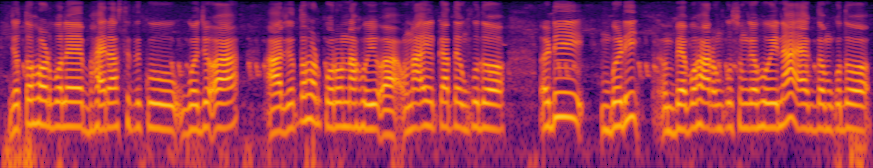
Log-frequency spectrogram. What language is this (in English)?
Santali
